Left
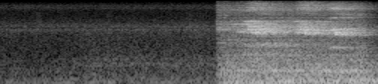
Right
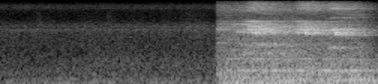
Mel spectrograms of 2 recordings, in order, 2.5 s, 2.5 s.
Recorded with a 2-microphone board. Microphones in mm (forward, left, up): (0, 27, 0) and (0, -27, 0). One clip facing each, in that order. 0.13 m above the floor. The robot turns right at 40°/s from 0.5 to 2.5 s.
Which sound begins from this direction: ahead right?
A bird, at 1.4 s.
